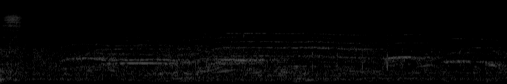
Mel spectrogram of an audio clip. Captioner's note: audience applauds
